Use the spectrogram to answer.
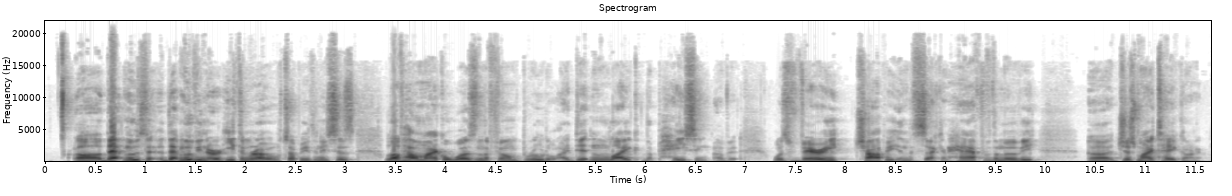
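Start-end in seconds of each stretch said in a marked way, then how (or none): none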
